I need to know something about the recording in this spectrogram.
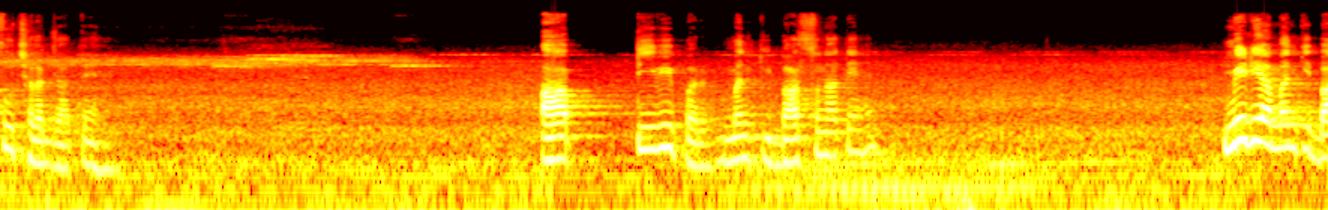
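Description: A young man speaks calmly and closely into a microphone, with pauses.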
